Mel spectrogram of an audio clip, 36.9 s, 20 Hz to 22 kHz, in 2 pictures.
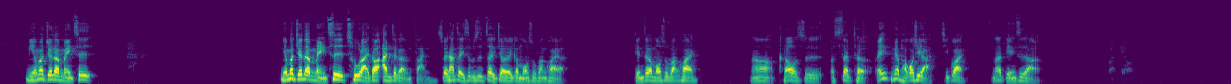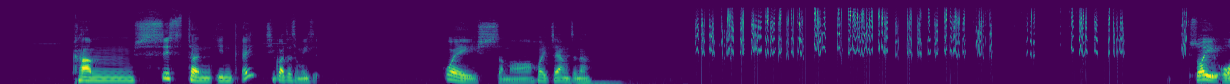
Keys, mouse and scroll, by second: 9.8 click, 11.2 click, 12.1 click, 14.6 click, 21.9 click, 25.7-26.1 scroll down 2, 28.8 click, 29.0 click, 29.2 click, 29.4 Delete, 29.5 click, 29.6 scroll up 2, 29.8 middle click, 30.6 click, 30.8 Delete, 31.9 middle click, 32.0 scroll up 1, 32.2 click, 32.2 middle click, 32.6 click, 33.2 click, 33.3 Delete, 33.6 scroll down 2, 33.6 middle click, 33.8 click, 33.9 click, 34.2 click, 34.2 middle click, 34.3 shift+scroll down 2, 34.7 click, 34.8 shift+middle click, 34.9 shift+scroll up 2, 35.0 ctrl+click, 35.2 click, 35.8 click, 35.8 Delete, 35.9 click, 36.1 scroll up 1, 36.1 shift+middle click, 36.6-36.9 middle drag.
